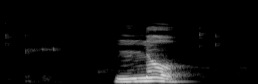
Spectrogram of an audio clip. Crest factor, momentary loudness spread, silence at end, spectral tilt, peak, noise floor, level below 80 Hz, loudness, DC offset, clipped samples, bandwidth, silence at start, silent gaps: 18 dB; 17 LU; 0.75 s; -9 dB/octave; -2 dBFS; -72 dBFS; -66 dBFS; -16 LUFS; under 0.1%; under 0.1%; 6.2 kHz; 1.15 s; none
